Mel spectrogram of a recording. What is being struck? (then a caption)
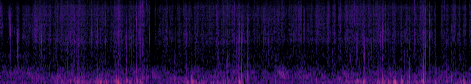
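Folded paper strip. A folded strip of white paper is held in both hands while fingertips rub and flex it close to the microphone. Quiet, steady crinkling and rustling runs throughout, broken by scattered sharper crackles and soft snaps as the paper bends.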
